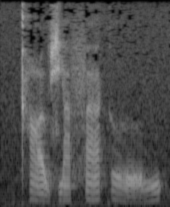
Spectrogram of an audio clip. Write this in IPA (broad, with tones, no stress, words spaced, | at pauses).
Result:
kʰɑ̰˨˩ʊ̯ɕjä˦ fä˧˥kɤ̰˨˩˦ŋ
